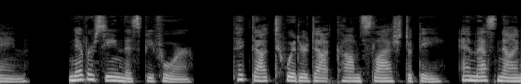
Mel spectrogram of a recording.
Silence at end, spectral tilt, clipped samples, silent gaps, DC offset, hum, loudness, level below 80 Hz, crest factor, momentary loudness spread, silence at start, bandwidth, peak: 0 s; -5 dB/octave; under 0.1%; 0.32-0.68 s, 1.95-2.32 s; under 0.1%; none; -24 LUFS; -60 dBFS; 14 dB; 9 LU; 0 s; 10.5 kHz; -10 dBFS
